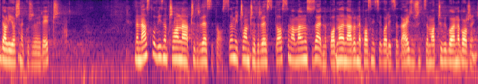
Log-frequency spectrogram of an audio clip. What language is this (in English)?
Serbian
